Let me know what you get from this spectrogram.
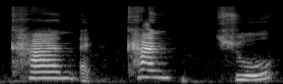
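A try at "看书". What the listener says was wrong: Intonation. Fourth intonation. Ka. Kan.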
